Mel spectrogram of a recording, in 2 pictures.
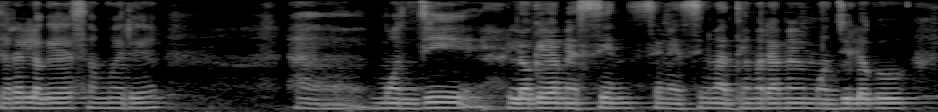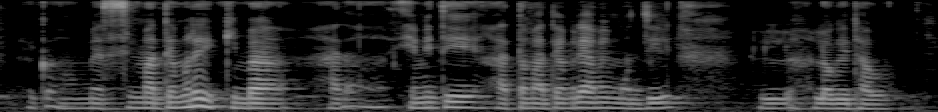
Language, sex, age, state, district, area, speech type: Odia, male, 18-30, Odisha, Mayurbhanj, rural, spontaneous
